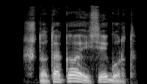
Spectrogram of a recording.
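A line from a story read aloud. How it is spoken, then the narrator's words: Grumbling. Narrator (Russian): пробурчал Джейкоб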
